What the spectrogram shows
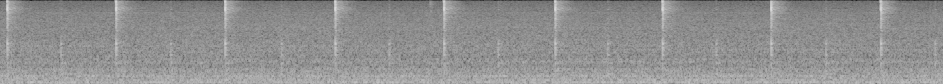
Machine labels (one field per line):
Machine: valve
